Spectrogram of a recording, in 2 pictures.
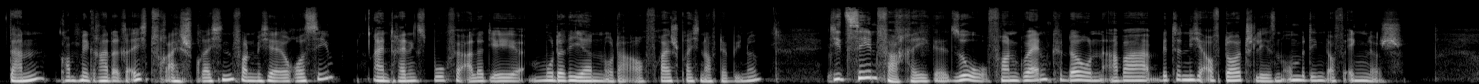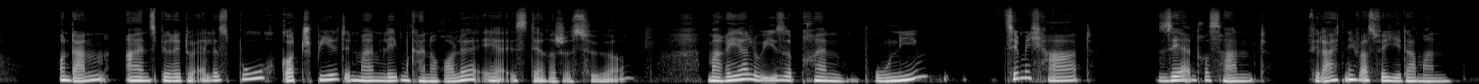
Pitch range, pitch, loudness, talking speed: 160-195 Hz, 180 Hz, -19 LUFS, 130 wpm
